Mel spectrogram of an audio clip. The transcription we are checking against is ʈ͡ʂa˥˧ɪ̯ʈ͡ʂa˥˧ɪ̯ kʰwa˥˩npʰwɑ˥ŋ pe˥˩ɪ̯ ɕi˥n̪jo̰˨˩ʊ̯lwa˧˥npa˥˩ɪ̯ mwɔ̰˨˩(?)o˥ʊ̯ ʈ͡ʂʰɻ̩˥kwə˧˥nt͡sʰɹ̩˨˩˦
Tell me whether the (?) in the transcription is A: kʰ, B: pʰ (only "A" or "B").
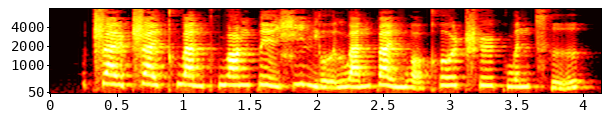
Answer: A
